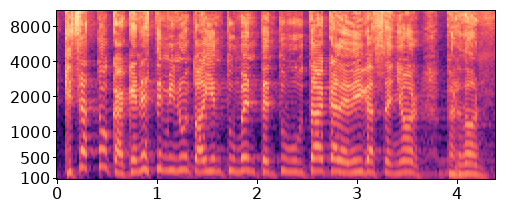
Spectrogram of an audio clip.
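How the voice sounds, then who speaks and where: A man's voice: extremely high pitch, fast, a bit bright. A man with a Chilean accent, preaching a sermon as pastor in a church. He stretches phrases out in a sing-song way and drops into chatty asides to the congregation. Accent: Chilean Spanish.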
